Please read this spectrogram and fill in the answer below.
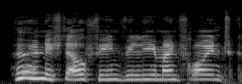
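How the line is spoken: Shrieking. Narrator (German): kreischte Pünktchen

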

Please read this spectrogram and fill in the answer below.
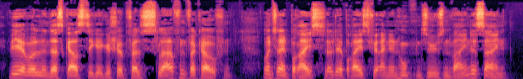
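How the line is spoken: Exclaimed laughing. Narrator (German): rief er lachend aus

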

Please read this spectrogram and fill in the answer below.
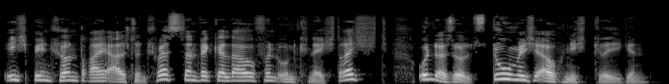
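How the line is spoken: Shouted. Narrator (German): rief der Pfannkuchen

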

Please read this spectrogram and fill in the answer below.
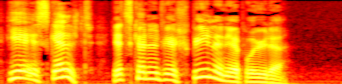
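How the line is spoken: Called out to them. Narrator (German): rief er ihnen schon entgegen

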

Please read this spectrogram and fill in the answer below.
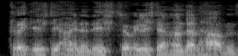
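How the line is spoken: Angry voice. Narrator (German): sagte er, und man konnte es seiner Stimme anhören, wie wütend er war

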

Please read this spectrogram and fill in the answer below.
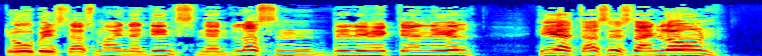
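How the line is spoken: Shrill furious screech. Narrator (German): Sein Gesicht glühte vor Wut und Enttäuschung, und mit schriller, kreischender Stimme, die wie ein geborstener Dudelsack klang, rief er

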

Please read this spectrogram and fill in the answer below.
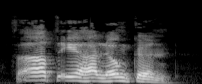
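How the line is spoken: Calling out. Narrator (German): rief zu

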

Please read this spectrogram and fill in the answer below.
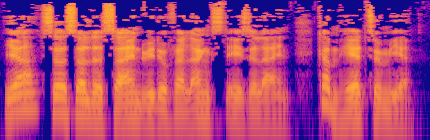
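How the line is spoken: Laughing, cheerful. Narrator (German): Der König lachte und sagte mit gutem Mut

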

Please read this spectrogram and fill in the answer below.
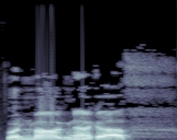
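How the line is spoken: Calling out to someone. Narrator (German): rief er ihm zu

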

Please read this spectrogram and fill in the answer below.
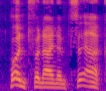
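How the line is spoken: Calling out. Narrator (German): rief

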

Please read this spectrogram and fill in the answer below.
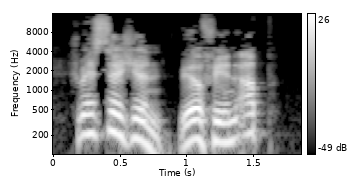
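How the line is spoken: Horse calling out. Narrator (German): rief aber der vierbeinige Schimmel dem dreibeinigen zu

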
